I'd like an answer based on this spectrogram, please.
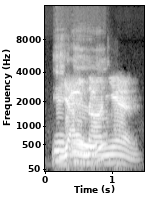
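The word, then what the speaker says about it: Yan Xiaonan: Let me pronounce that again. Yona Nyan.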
